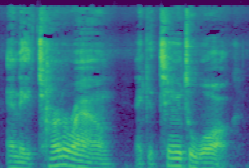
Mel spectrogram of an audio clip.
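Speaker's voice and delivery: ordinary talk, nothing marked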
